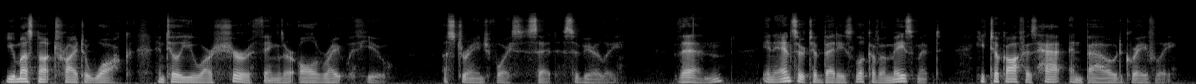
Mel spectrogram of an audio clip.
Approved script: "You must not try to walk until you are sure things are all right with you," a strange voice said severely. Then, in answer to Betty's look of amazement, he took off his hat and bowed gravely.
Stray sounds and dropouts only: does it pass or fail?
pass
